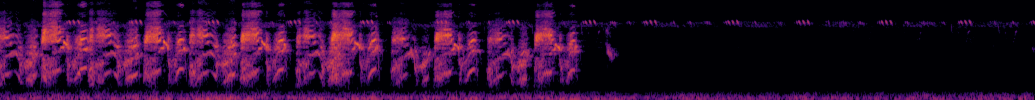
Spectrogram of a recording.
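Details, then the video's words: Jungle bush quail calling for hunters, a fast run of harsh, buzzy repeated notes about one and a half per second for four seconds, then stopping abruptly, leaving a thin steady high insect whine. "Amazing Quail sound || Battair shikar awaaz || Bush quail voice| baredd Junglee gundri awaaj"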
